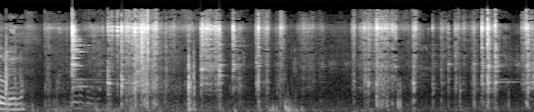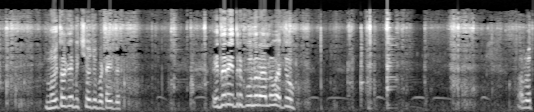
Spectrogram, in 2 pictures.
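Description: A shovel scrapes over gravel and rubble.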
